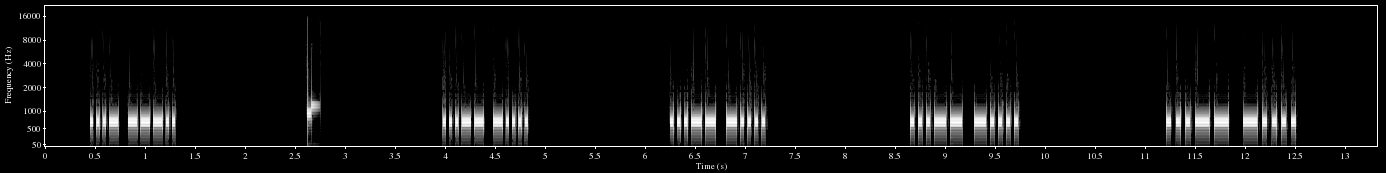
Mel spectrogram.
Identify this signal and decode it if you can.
Morse code, heard as a keyed tone, about 34 wpm, 700 Hz. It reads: V8 36 36 36 36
